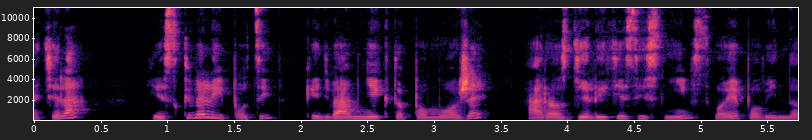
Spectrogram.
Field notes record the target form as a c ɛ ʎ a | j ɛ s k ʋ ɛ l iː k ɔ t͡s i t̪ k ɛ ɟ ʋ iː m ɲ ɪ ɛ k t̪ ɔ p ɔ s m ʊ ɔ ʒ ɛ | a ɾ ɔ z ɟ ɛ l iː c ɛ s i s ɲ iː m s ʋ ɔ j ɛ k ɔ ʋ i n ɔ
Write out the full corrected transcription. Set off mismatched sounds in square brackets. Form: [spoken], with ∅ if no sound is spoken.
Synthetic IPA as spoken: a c ɛ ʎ a | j ɛ s k ʋ ɛ l iː [p] ɔ t͡s i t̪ k ɛ ɟ ʋ [aː] m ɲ ɪ ɛ k t̪ ɔ p ɔ [∅] m ʊ ɔ ʒ ɛ | a ɾ ɔ z ɟ ɛ l iː c ɛ s i s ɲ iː m s ʋ ɔ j ɛ [p] ɔ ʋ i [nː] ɔ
